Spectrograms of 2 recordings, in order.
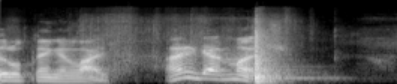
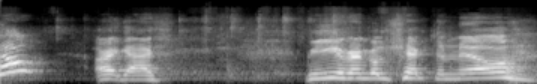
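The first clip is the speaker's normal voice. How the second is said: excited pet talk; 7 semitones higher, 6 dB louder than usual. Real, not acted. Hyping dogs up.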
